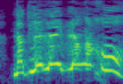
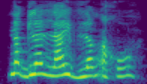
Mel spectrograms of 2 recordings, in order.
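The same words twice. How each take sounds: First: Angry shout. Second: Said in the usual way. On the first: Real, not acted. Shouting at the woman who accused her. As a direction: yell it back at the accuser. Ranting about being accused.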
